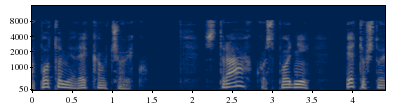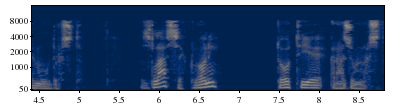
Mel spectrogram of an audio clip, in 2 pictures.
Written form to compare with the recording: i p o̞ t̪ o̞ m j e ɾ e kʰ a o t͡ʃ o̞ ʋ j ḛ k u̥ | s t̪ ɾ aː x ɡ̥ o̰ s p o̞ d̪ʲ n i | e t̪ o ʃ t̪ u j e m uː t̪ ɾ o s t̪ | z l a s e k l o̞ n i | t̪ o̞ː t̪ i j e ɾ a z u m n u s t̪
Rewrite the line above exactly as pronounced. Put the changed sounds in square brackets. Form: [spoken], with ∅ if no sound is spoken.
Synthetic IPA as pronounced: [a] p o̞ t̪ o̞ m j e ɾ e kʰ a o t͡ʃ o̞ ʋ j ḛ k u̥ | s t̪ ɾ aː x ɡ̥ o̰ s p o̞ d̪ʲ [ɲ] i | e t̪ o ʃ t̪ [o] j e m uː [d̪] ɾ o s t̪ | z l a s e k l o̞ n i | t̪ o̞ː t̪ i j e ɾ a z u m n [o] s t̪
